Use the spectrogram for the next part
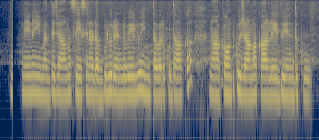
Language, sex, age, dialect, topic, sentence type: Telugu, female, 25-30, Southern, banking, question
